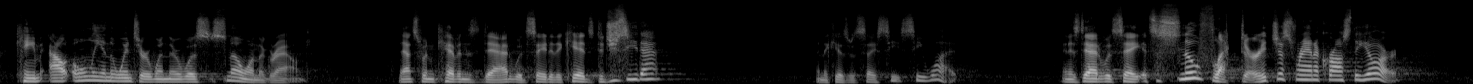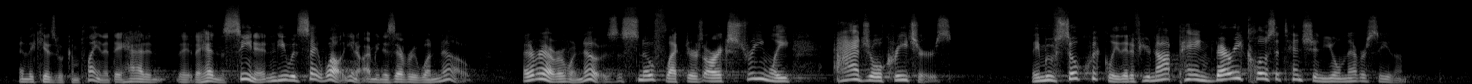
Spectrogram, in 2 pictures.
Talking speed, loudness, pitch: 195 wpm, -29 LUFS, 150 Hz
